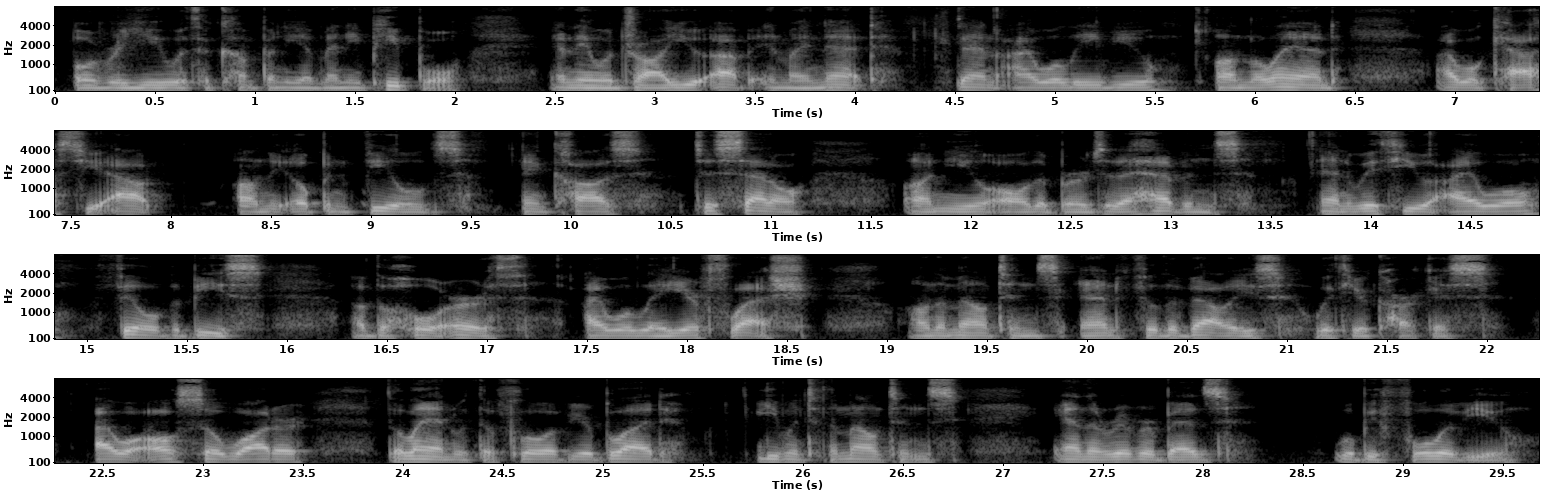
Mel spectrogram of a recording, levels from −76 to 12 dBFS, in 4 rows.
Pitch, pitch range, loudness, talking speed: 95 Hz, 90-100 Hz, -20 LUFS, 195 wpm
